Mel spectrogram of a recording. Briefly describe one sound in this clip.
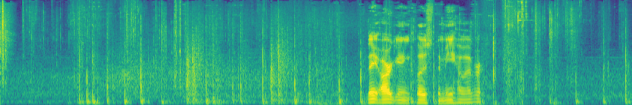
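Footsteps thud quickly on a wooden walkway.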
